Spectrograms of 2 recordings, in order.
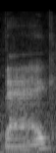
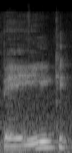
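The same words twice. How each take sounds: First: Bag has a short, plain, unglided vowel. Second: Bag has a drawn-out, gliding Midwestern vowel. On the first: This is how everyone else says it. "instead of" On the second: This is how Midwesterners say it. "like the Midwest, they say bag"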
